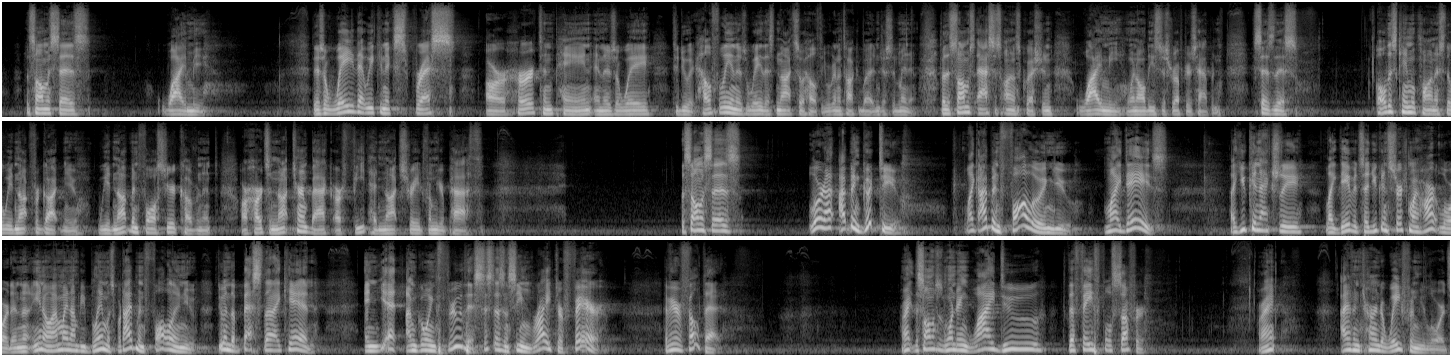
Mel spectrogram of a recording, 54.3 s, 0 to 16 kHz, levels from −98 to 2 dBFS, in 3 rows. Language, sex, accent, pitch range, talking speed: English, male, American, 110-165 Hz, 195 wpm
